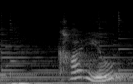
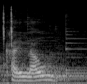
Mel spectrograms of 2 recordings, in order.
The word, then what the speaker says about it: Caillou: Yes, so the story is Caillou borrows a book. So even though there are two L's here, the pronunciation of this word or this name is Caillou, and it's not Kailau, it's Caillou.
